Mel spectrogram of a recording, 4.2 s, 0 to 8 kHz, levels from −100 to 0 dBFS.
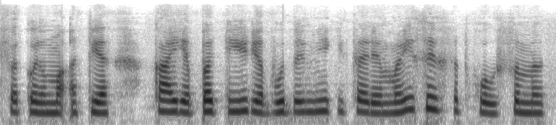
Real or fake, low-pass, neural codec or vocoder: fake; 7.2 kHz; codec, 16 kHz in and 24 kHz out, 0.6 kbps, FocalCodec, streaming, 2048 codes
